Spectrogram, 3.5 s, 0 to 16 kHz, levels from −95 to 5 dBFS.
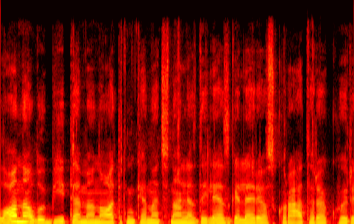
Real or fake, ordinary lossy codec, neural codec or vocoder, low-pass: fake; AAC, 96 kbps; vocoder, 44.1 kHz, 128 mel bands every 256 samples, BigVGAN v2; 14.4 kHz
